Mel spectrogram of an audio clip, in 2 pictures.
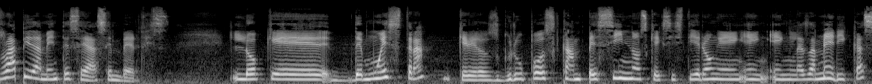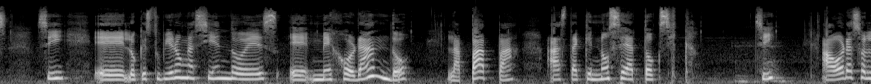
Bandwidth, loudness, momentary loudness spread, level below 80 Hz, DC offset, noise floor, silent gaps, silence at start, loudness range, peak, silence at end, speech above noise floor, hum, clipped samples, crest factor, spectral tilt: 16 kHz; -15 LUFS; 10 LU; -46 dBFS; under 0.1%; -41 dBFS; none; 0 s; 2 LU; 0 dBFS; 0 s; 26 dB; none; under 0.1%; 16 dB; -3 dB/octave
